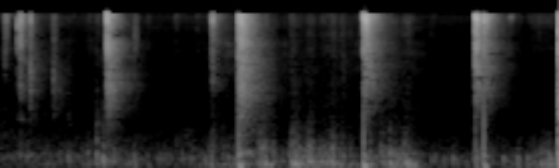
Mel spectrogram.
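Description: A lipstick tube cracking and crunching as metal trimmers squeeze through it: a series of sharp cracks about a second apart.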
